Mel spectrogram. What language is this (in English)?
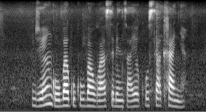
Xhosa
